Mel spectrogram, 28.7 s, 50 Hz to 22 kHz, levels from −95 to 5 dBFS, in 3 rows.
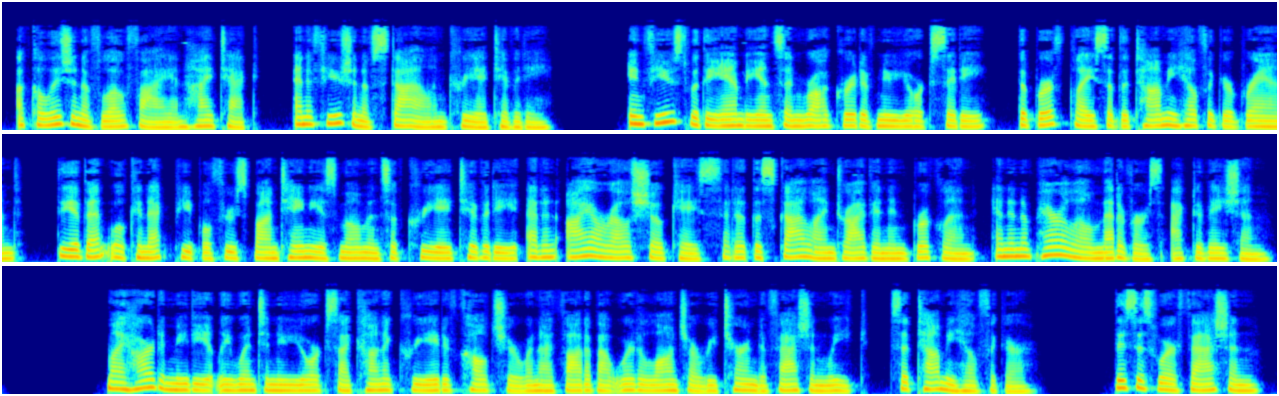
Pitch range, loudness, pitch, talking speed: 130-155 Hz, -28 LUFS, 140 Hz, 190 wpm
